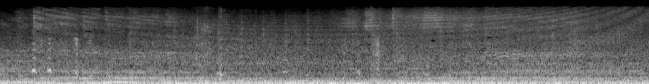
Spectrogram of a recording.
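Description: Steady low rumble of a pickup truck driving, with road and wind noise, and a pop song playing faintly over it.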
